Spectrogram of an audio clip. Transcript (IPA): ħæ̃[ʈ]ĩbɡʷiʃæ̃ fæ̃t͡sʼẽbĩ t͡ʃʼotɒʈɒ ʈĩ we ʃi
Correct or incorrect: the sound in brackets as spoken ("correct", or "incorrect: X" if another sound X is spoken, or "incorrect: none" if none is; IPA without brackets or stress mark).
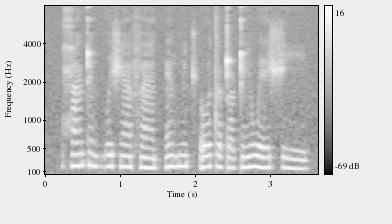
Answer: correct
